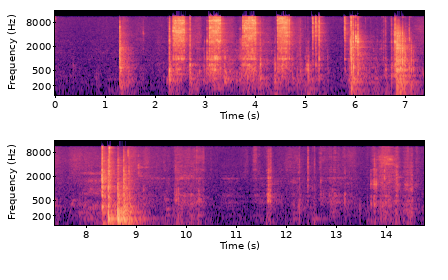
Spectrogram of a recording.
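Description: Ratchet wrench clicking in a run of short rasps, about eight strokes in five seconds, as bolts are undone on a motorcycle's engine casing. About eight seconds in comes one louder, deeper clunk, then faint scraping of metal parts being handled.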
